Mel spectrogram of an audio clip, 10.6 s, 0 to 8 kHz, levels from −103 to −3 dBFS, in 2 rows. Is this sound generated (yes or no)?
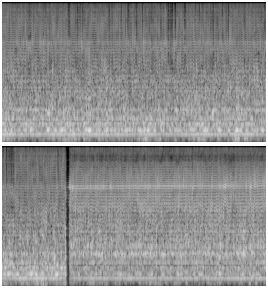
yes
